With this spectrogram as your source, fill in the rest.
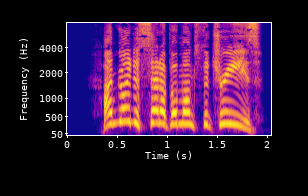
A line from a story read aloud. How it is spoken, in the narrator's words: I yelled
